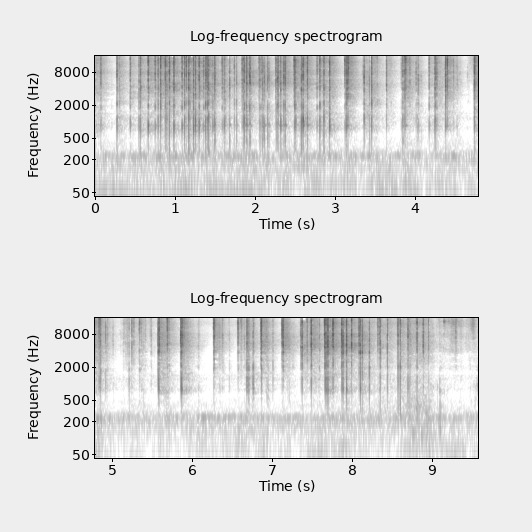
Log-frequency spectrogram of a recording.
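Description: A small, hollow octagonal printed tin tea caddy (Fortnum & Mason, turquoise and purple) is held in both hands while long nails rapidly tap and scratch its sides. Dense, bright metallic clicks and scraping crackle come in quick, uneven bursts with almost no ring or low end.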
